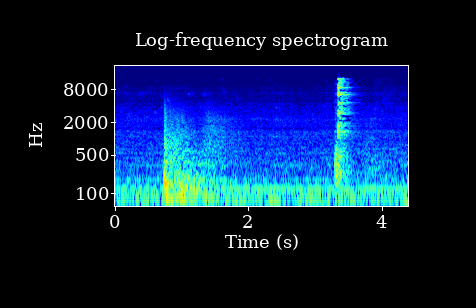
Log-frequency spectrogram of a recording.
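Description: Fork scraping and clinking in a bowl as powdered flavouring is mixed into cooked macaroni: a sudden scrape a little under a second in that fades away, and a short sharp noise just past three seconds, the loudest sound.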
